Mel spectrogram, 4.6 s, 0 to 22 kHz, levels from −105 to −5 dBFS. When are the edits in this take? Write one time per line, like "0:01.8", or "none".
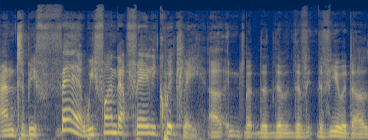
0:03.1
